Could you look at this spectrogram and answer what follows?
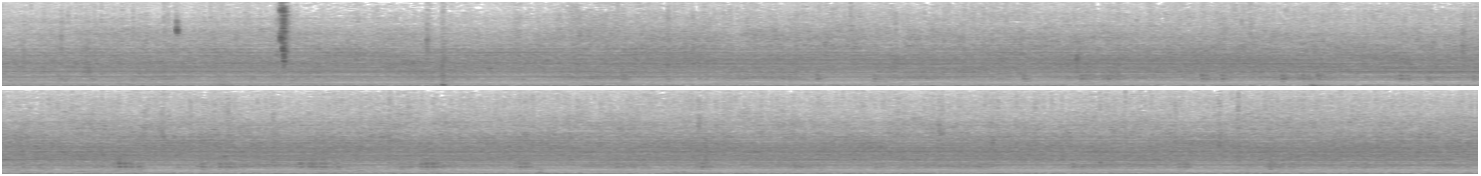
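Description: A boat engine running steadily, a constant even drone, with a couple of light knocks, one about four seconds in and one near the middle.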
